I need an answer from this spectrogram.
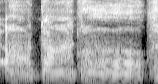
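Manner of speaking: low, quiet, mock-teenage groan; bored eye-rolling groan. Bored son watching his dad preach, eye-rolling groan. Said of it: "rolling his eyes".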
